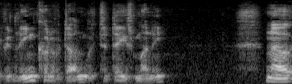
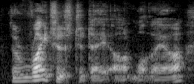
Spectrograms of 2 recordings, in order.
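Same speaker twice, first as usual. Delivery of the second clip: ordinary talk, nothing marked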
